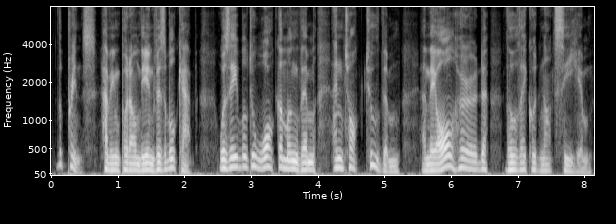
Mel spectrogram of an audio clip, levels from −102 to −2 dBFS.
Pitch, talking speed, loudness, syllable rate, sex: 130 Hz, 205 wpm, -18 LUFS, 5.2 syllables/s, male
